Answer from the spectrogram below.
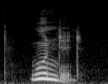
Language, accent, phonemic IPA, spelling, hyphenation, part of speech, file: English, US, /ˈwuːndɪd/, wounded, wound‧ed, verb / adjective, En-us-wounded.ogg
- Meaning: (verb) simple past and past participle of wound; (adjective) 1. Suffering from a wound, especially one acquired in battle from a weapon, such as a gun or a knife 2. Suffering from an emotional injury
